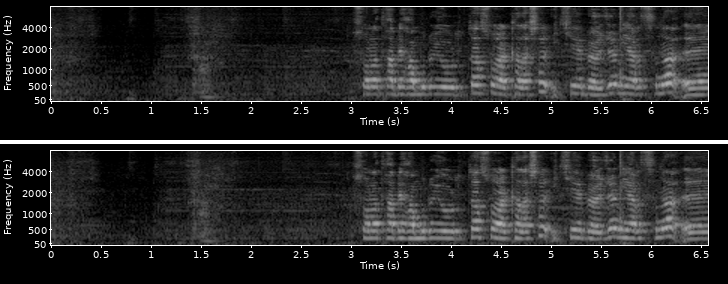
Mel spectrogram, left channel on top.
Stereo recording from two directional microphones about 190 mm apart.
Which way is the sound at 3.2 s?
30° right (ahead or behind).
